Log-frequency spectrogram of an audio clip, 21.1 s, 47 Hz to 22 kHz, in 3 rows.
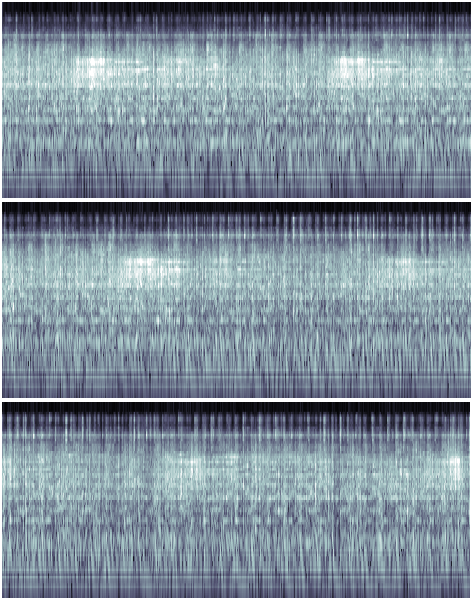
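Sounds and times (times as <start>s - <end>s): droning electronic tones: 0.0s - 21.0s
fast dense electronic drums: 0.0s - 21.0s.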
